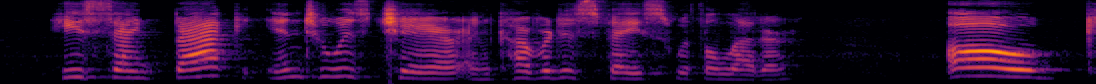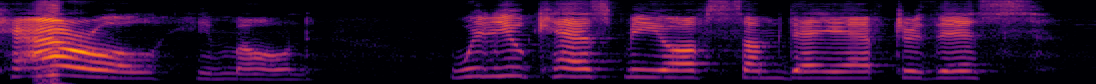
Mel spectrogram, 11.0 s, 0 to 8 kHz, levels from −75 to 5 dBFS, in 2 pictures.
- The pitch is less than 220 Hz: No, high, 245 Hz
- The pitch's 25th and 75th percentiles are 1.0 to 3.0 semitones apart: No, average, 4.0 semitones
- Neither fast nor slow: Yes, average, 155 wpm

